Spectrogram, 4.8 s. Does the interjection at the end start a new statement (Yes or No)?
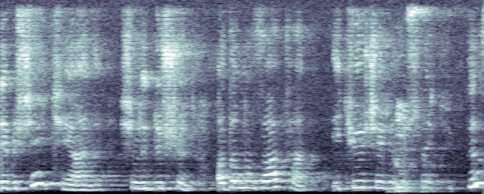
No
